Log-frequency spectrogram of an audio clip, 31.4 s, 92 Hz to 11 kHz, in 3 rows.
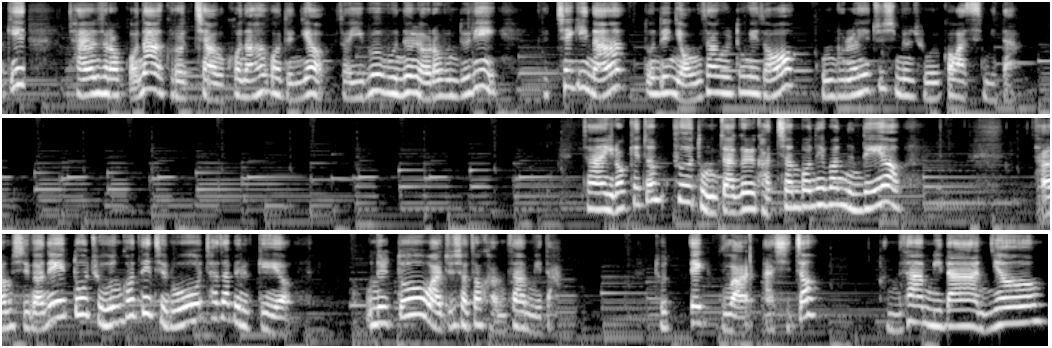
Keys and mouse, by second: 2.1 ctrl+KP_3, 5.7-14.7 drag, 15.9-19.9 drag, 20.5-21.0 drag, 21.9-23.4 drag, 24.6-29.4 drag, 30.2-31.1 shift+middle drag.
